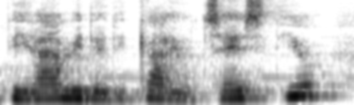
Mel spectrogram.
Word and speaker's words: Piramide di Caio Cestio: In Italian it is pronounced Piramide di Caio Cestio or simply Piramide Cestia.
